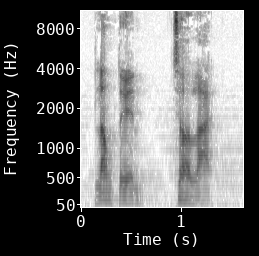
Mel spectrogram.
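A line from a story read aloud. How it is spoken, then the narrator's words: Shout. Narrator (Vietnamese): quát lên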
